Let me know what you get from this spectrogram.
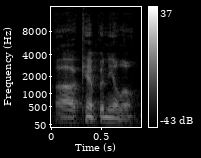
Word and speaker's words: Campaniello: Campaniello.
